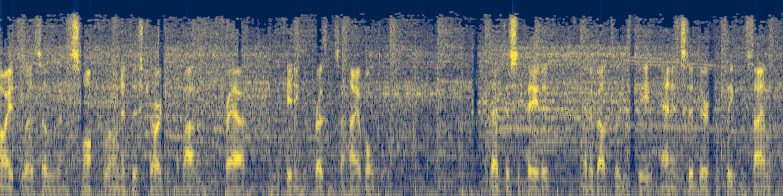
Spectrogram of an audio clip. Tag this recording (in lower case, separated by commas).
music, speech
